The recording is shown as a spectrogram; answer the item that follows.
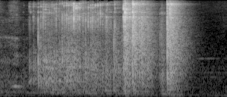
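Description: A chain of wooden Jenga blocks toppling one after another on a hardwood floor: a rapid clatter of many small knocks lasting about a second and a half, with a few louder knocks near the end.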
